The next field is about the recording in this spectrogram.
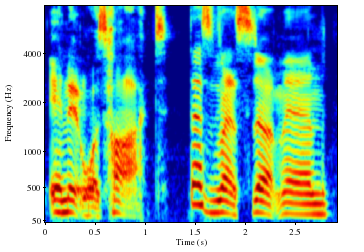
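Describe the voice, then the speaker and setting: Slow-paced amused man reading aloud. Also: a little high, creaky, a bit bright. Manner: breaks into giggles and asides while reading. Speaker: channel host reading a fan fiction aloud. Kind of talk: amused dramatic reading with reaction commentary.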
